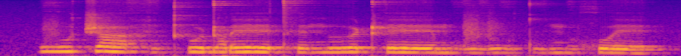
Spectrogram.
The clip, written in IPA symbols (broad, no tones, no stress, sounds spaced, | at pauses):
v u t͡ʃ ɐː h e̤ kʰ u ɖ ɔ ɾ eː tʰ e ŋ ɯː ʈʰ eː m ɔ̤ v e̤ v ɔ̤ tʷ i̤ m ɔ̤ χʷ e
